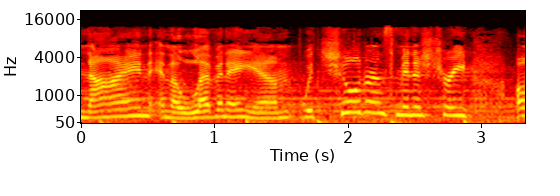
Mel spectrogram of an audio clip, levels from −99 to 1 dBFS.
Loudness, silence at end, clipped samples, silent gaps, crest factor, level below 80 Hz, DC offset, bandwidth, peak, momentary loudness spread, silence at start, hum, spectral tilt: -26 LUFS; 0 s; under 0.1%; none; 14 dB; -46 dBFS; under 0.1%; 12.5 kHz; -12 dBFS; 5 LU; 0 s; none; -3.5 dB/octave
